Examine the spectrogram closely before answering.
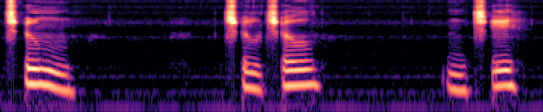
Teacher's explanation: made by the tongue against gum ridge and roof of the mouth, with the throat made tense and vocal cords closed. Sounds like the CH with a catch in the throat. · Term: hard CH sound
